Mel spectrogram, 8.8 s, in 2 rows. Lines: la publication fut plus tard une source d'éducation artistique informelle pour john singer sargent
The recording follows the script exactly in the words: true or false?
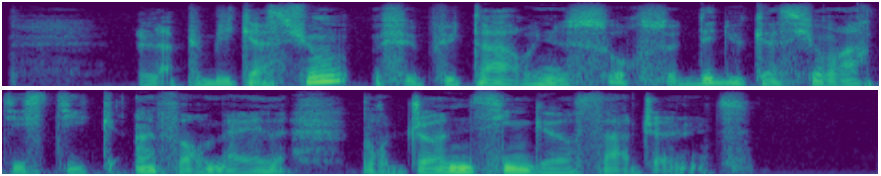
true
